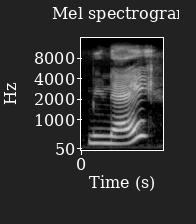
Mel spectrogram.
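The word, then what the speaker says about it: Mũi Né: Um, I went to a coastal city, um, Mui Ne. Yeah, is that how you say it? Yep.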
